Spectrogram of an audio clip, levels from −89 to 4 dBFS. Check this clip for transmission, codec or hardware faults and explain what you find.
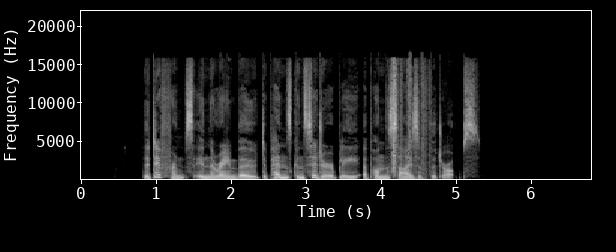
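One fault is present: cable scratch noise. It runs from 4.15 to 4.69 s, right after "depends considerably upon the". A worn cable or connector was likely moved, making its contact resistance jump about. That adds dense, uneven noise bursts, heard as scratching roughly 10 dB below the speech.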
